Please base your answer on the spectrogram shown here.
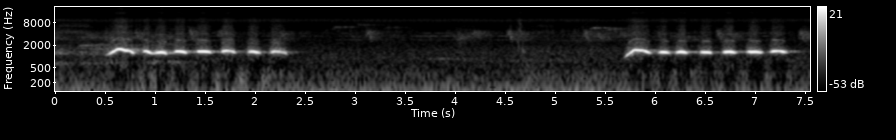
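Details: Perkutut, or zebra dove, cooing in two bursts. Each starts with an upswept note, followed by about seven crisp, level whistled notes in quick succession, separated by a quiet pause with faint background chirps.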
